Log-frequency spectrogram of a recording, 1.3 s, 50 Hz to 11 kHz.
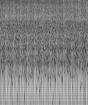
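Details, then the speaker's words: Tao Tao 250 YFZ-style quad with a newly fitted engine and D7 spark plug, idling cold while warming up: lumpy, uneven, slightly hunting beat, idling oddly compared with the old engine; rough idle, cause unknown. "It also sounds like it's idling it a little weird too, like compared to what it used to idle with the other engine."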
